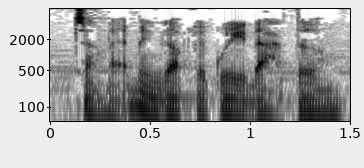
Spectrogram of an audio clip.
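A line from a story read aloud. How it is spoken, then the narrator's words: Mutter. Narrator (Vietnamese): hắn lẩm bẩm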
